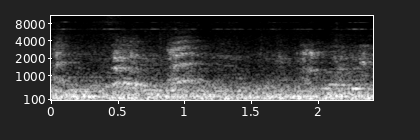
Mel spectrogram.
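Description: Supermarket checkout-area background, steady and busy, with three short, sharp yelps about half a second, one second and nearly two seconds in.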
